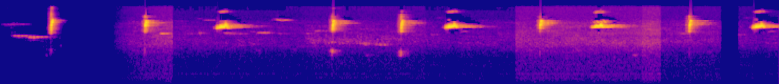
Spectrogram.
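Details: Hawfinch alternating very short sharp ticks with slightly longer thin descending whistles, about ten notes in steady succession with no other sounds.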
